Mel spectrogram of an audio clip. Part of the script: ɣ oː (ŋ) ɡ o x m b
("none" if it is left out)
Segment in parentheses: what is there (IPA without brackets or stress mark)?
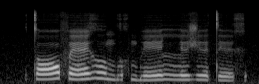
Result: ŋ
